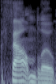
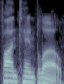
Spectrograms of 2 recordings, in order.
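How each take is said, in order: First: The name is said the common, everyday way. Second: The name is said the careful, original way. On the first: This is how most people say it. The speaker calls it wrong. "it's pronounced by everyone Fontainebleau" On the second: This is the proper form of the name. The speaker calls it right. "the correct pronunciation is Fontainebleau"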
